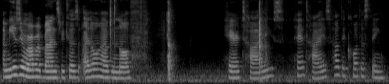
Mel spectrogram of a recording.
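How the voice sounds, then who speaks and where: A woman's voice: medium pitch, slow, background noise. A young woman from Cameroon chatting casually with viewers on a live stream. She is easygoing and laughs often. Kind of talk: casual livestream chat to viewers.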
